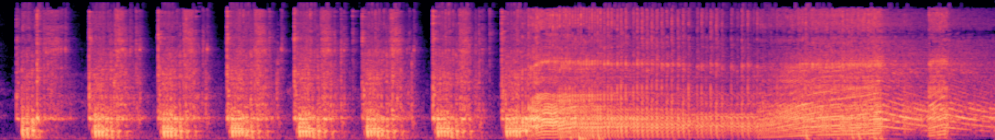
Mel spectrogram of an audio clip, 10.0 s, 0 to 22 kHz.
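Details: Chainsaw fitted with a 372 carburetor, repaired choke detent and copper-wire choke: a run of cord pulls, then it catches and revs up cleanly before settling. Healthy, even running after repairs.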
